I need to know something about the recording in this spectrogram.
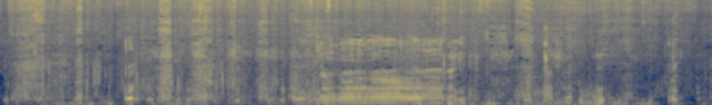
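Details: Rare breed Oxford Sandy and Black pigs, a group of six males foraging happily in winter between storms; brief grunts, then a longer drawn-out low grunting sound lasting about two seconds, followed by more scattered short grunts and rustling.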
